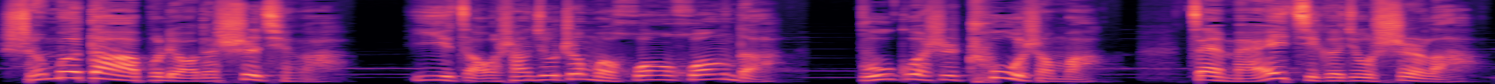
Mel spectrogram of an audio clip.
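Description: A man's voice: on the high side, animated, measured pace, a little mellow, soft background music. A man voicing an irritable wealthy household master who talks in a commanding, impatient way.

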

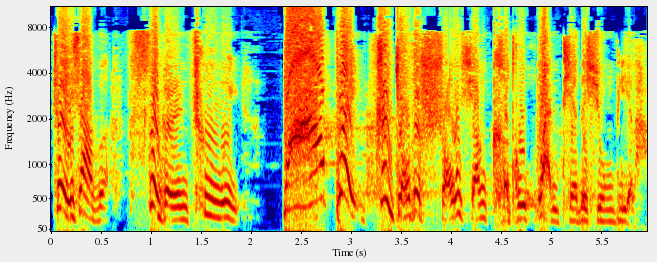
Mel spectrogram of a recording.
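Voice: mid-range voice, sing-song, moderate pace, a bit bright, a little hiss or hum, poor audio. A storyteller with a Henan accent, chanting and narrating a Henan zhuizi tale.

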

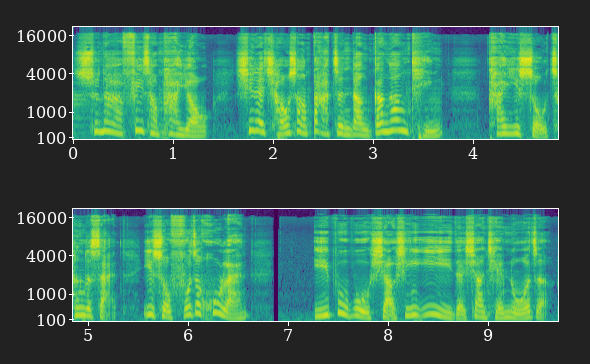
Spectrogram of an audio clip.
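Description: A woman's voice: on the high side, moderate pace, soft background music. A woman narrating a romance novel as an audiobook, voicing each character in turn. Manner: expressive, voices each character.

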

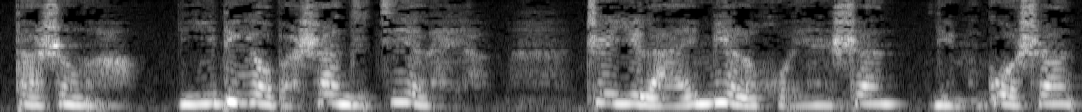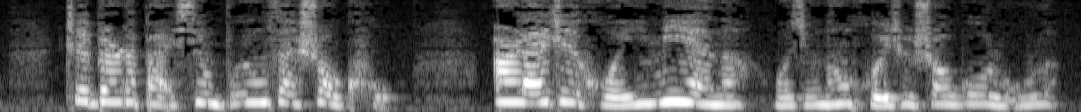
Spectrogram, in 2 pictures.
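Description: A woman voicing a gentle old male earth god in a storybook, who speaks slowly and coaxingly. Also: slightly rough. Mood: confiding. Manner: slow, coaxing, lowered voice.

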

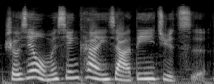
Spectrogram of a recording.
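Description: A woman teaching English pronunciation in a lesson, patiently repeating phrases slowly as she demonstrates them. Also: sits high, expressive.

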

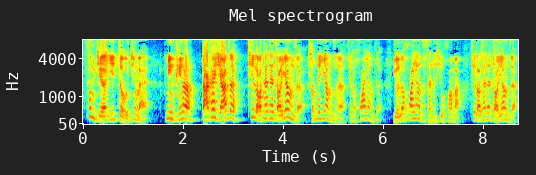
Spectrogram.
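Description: Man reading aloud with lively commentary. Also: sits high, fast, few pauses. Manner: explains and asks rhetorical questions. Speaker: father reading to his daughter.

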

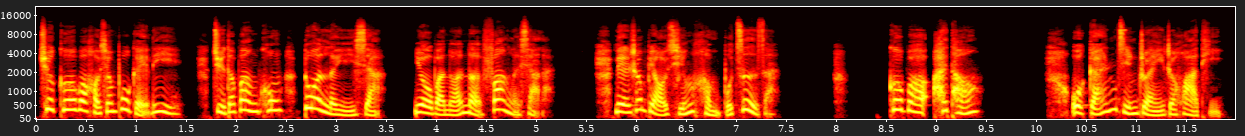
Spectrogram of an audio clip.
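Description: A woman reading a first-person story aloud as an audiobook narrator, expressive in her telling. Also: on the high side, normal speed, husky, no room sound, studio quality.

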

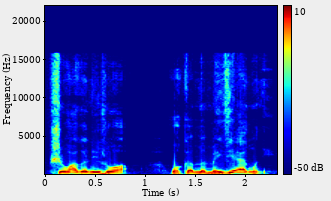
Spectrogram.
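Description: A male storyteller voicing a lazy, drowsy young man who mumbles slowly as if half asleep. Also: a little high, big pitch swings, dark tone, faint music behind, pitched above the performer's own voice. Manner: slow, mumbling, yawning, indifferent.

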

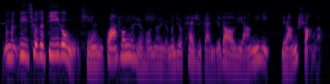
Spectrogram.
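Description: A woman hosting a relaxed talk on seasonal customs, chatty, with many fillers and small laughs. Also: low voice, fairly quick, slight background noise. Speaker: host.

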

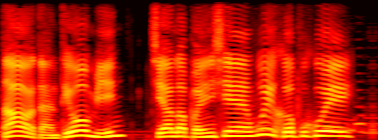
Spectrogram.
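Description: A woman plays a puffed-up county magistrate from an old folk tale. He blusters and sneers at those beneath him, in a slightly raised voice. Soft background music plays under the reading. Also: fairly high pitch, normal speed, lightly acted. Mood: blustering. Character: pompous, hot-tempered male county magistrate.

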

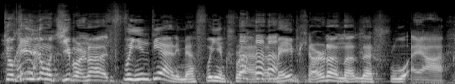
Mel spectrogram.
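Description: A man's voice: on the high side, sing-song, fairly quick, a crowd in the background. A man in a casual group chat, cracking jokes and adding quips. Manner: joking quips and backchannel. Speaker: podcast co-host.

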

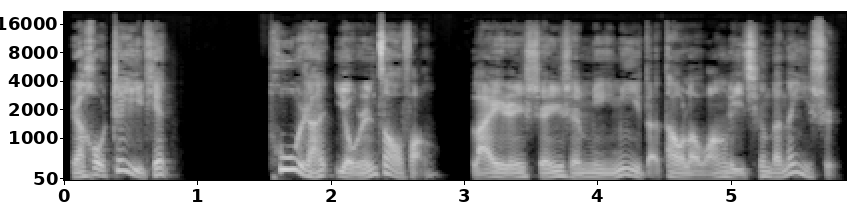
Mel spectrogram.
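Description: Lively husky male storyteller. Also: lowish voice, normal speed, no room sound, studio quality. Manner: animated, dramatic narration. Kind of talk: oral storytelling.

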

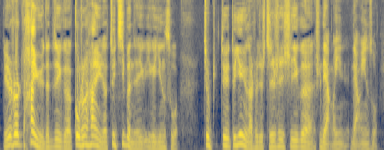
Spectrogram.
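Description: A man's voice: mid-range voice, animated, fast, no echo, clean studio sound. A male host casually explaining things to listeners. He often rephrases himself and checks for agreement as he talks. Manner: chatty, rephrases often, asks "对不对" for agreement. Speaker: host answering listener questions.

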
